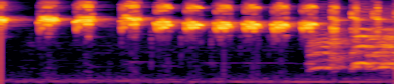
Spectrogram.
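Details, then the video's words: Long-tailed shrike, a kept bird, giving a rapid series of loud buzzy notes at a steady pace, ending in a rasping scratchy burst. "SUARA PENTET GACOR. BUAT PANCINGAN burung MANDEG BUNYi"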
